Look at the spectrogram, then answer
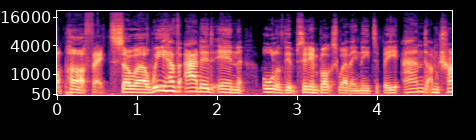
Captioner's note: normal voice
